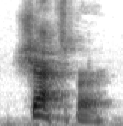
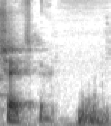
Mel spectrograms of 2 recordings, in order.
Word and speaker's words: Shakespeare: always, but almost always, it was spelled as if there was a short a sound. Shaq and not Shake and so his name was actually pronounced Shakespeare not Shakespeare.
